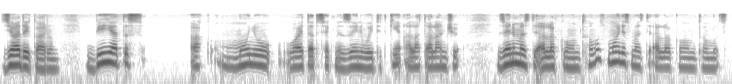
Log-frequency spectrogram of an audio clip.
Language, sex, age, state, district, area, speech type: Kashmiri, female, 30-45, Jammu and Kashmir, Baramulla, rural, spontaneous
